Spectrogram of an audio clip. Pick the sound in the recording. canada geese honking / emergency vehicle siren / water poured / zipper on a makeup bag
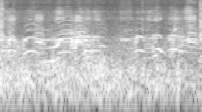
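canada geese honking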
